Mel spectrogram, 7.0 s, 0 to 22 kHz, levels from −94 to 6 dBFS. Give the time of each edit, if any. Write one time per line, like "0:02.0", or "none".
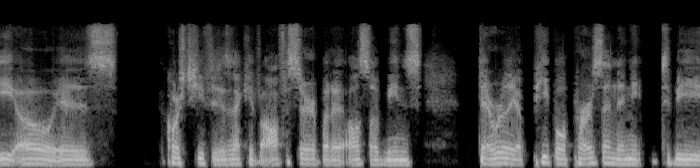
none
